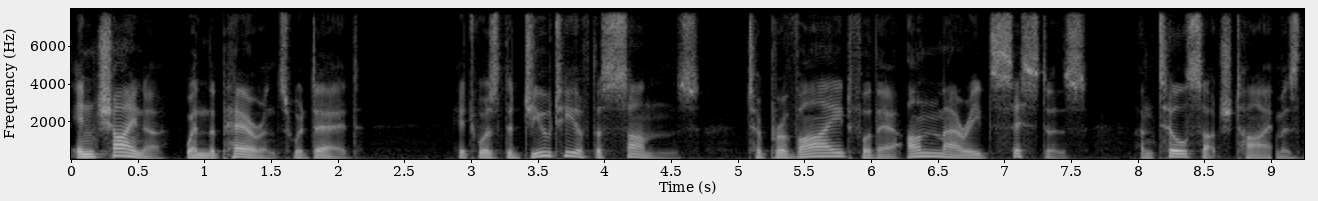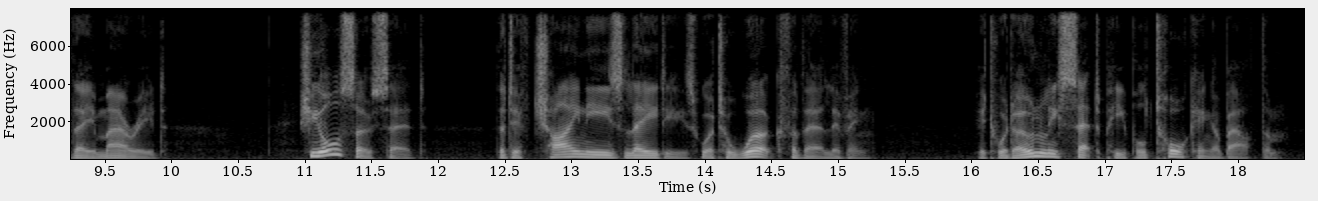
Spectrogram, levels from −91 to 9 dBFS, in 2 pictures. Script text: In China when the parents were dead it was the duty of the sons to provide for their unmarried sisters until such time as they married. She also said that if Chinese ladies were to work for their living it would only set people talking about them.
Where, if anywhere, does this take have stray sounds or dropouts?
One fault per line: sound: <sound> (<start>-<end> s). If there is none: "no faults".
sound: dropout (9.0-9.1 s)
